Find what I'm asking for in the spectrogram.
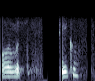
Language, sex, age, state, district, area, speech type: Punjabi, female, 60+, Punjab, Fazilka, rural, conversation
